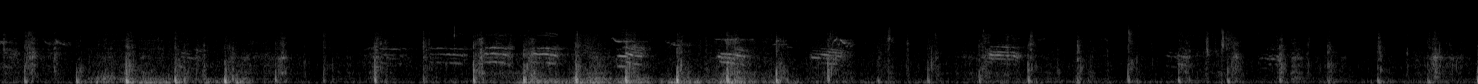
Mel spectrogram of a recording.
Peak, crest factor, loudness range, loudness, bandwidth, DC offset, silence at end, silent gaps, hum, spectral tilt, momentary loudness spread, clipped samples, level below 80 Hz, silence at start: -18 dBFS; 26 dB; 11 LU; -44 LUFS; 15.5 kHz; under 0.1%; 0 s; none; none; -6.5 dB/octave; 16 LU; under 0.1%; -56 dBFS; 0 s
